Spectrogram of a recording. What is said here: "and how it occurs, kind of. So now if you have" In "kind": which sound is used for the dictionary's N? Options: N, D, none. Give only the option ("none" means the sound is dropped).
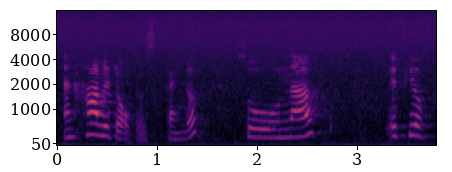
N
